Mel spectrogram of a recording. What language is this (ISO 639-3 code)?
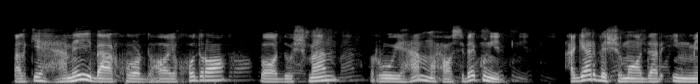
fas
